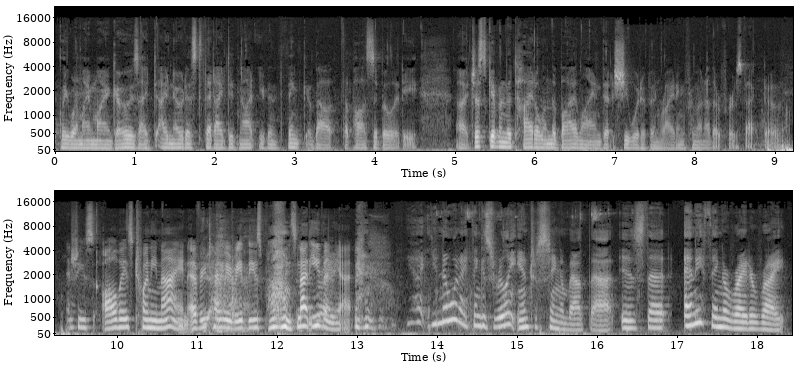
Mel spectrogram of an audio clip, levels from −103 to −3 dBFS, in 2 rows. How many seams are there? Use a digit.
1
